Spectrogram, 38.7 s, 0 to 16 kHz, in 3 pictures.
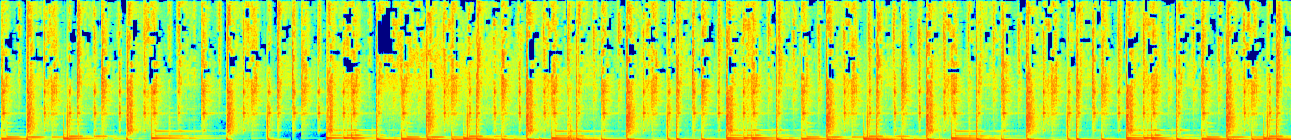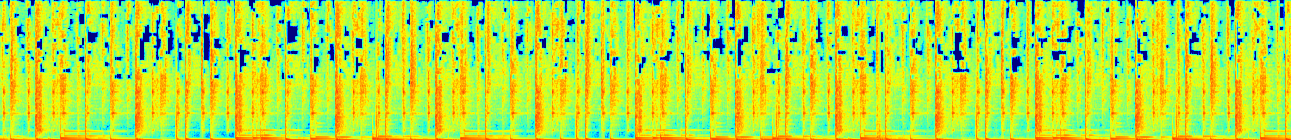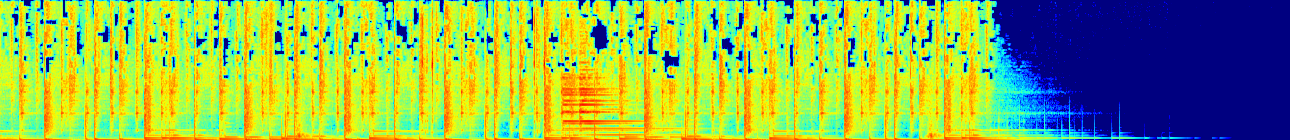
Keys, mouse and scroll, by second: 6.4 alt+click, 19.9 double click, 30.5 ctrl+click, 36.1 double click, 37.6-38.5 typing.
